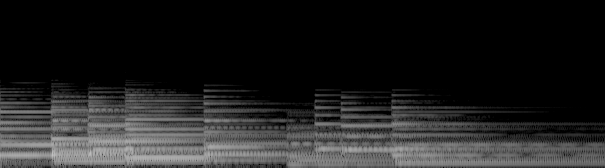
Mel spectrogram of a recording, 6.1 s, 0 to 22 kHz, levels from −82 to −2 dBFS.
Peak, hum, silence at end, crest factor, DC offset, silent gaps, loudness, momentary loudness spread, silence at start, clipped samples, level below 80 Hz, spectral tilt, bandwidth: -16 dBFS; none; 0 s; 18 dB; under 0.1%; none; -32 LUFS; 18 LU; 0 s; under 0.1%; -52 dBFS; -9 dB/octave; 3.6 kHz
